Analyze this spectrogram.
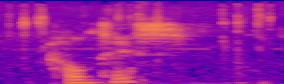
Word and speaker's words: poultice: It's pul, like healing. poultry, then T-I-C-E. Poultice.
